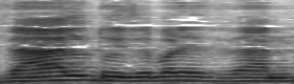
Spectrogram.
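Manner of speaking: জাল and জান with a thin voiced th, tongue at upper teeth; light "dh" opening on জান; thin dhal. Shown as a demonstration. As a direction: keep জাল thin and lisped. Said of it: "তবে জাল পাতলা হবে".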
